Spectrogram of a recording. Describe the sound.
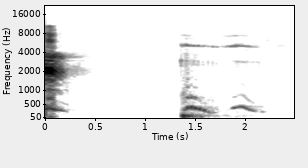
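A person imitates a dove's cooing with two short, low, breathy hoots in quick succession, following a brief burst of noise and a moment of silence.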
